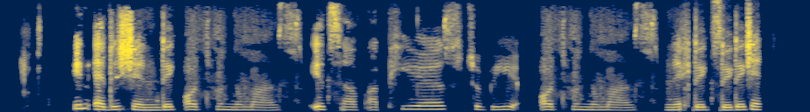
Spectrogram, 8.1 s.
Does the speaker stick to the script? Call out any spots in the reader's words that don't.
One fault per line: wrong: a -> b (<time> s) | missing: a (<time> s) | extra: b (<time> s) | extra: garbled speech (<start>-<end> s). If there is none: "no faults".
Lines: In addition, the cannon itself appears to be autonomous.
wrong: cannon -> autonomous (1.9 s)
extra: garbled speech (6.6-7.6 s)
